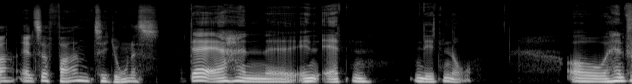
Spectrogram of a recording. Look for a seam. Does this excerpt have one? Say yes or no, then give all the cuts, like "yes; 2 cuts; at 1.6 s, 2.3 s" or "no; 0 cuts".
no; 0 cuts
